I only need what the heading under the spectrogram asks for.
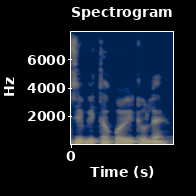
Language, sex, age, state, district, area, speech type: Assamese, male, 18-30, Assam, Sonitpur, rural, spontaneous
